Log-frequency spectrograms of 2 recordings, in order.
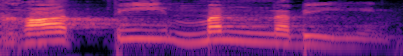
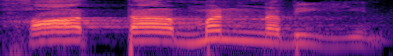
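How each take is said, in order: First: The vowel after the t is not a. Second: The vowel after the t is a. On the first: This is an alternative accepted reading. "ایک طریقے کی قرات اور بھی" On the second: This is the commonly recited reading. "تا کے زبر کے ساتھ ہے"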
